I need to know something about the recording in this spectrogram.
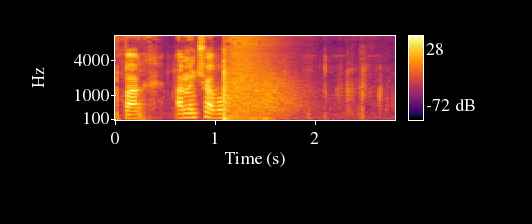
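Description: A gun fires once with a loud, echoing bang.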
